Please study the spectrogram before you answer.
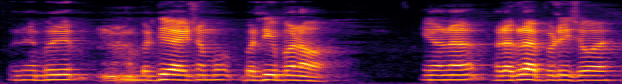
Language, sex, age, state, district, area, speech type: Gujarati, male, 60+, Gujarat, Valsad, rural, spontaneous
